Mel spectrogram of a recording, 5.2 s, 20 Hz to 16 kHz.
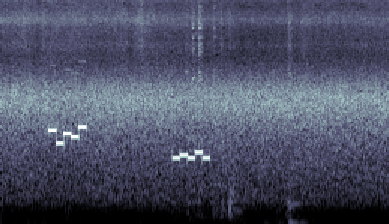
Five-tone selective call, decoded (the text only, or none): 06988 12131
